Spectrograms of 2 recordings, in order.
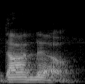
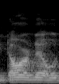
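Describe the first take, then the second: First: The name has no R sound after the first vowel. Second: The name has an R sound after the first vowel. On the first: The speaker calls it right. "It's Donnell. There's no A and R in Donnell" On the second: The speaker calls it wrong. "Most people like to say Darnell Jones"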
